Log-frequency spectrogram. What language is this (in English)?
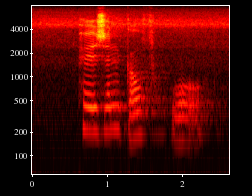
English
